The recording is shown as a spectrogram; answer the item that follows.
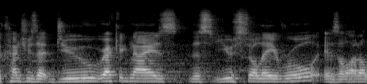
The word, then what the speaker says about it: jus soli: It's called jus soli. It's pronounced jus soli, which just means that wherever that child is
